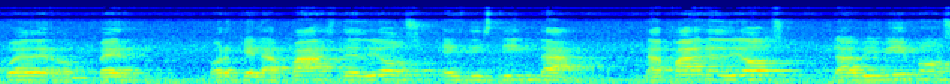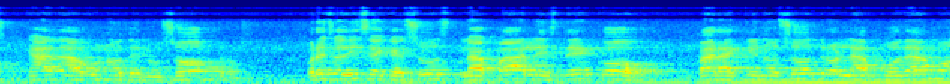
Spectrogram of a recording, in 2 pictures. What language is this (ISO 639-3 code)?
spa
